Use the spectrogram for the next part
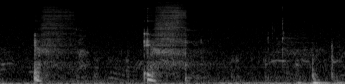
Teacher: va a ser labio dental cuando se une el labio inferior con la punta de los dientes superiores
